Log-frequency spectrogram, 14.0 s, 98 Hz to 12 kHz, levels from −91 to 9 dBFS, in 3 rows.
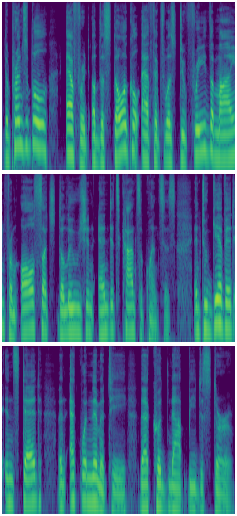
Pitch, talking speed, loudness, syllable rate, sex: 130 Hz, 135 wpm, -20 LUFS, 3.9 syllables/s, male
